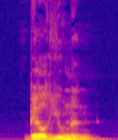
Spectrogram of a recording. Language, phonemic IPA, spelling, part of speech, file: Dutch, /bɪlˈjunə(n)/, biljoenen, noun, Nl-biljoenen.ogg
- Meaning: plural of biljoen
